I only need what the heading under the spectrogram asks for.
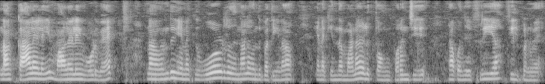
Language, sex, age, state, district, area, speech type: Tamil, male, 18-30, Tamil Nadu, Tiruchirappalli, rural, spontaneous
